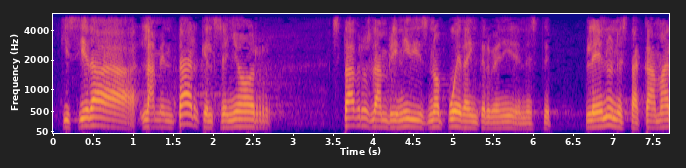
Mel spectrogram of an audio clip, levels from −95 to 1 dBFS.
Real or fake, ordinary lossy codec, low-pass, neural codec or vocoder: real; none; 5.4 kHz; none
